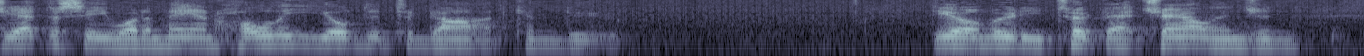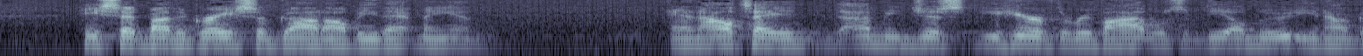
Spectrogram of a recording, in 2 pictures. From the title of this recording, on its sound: Ketha Heights Baptist Church ~ Live Broadcast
